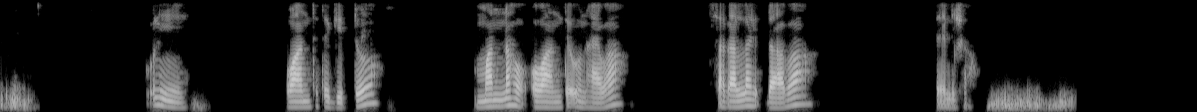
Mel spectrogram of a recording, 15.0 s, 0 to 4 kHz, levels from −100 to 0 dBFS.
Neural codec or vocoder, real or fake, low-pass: none; real; 3.6 kHz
